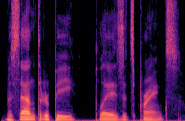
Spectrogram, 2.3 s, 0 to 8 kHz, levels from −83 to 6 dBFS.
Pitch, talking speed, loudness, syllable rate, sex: 110 Hz, 105 wpm, -19 LUFS, 3.6 syllables/s, male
